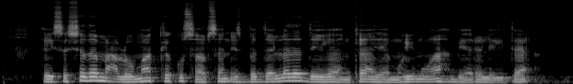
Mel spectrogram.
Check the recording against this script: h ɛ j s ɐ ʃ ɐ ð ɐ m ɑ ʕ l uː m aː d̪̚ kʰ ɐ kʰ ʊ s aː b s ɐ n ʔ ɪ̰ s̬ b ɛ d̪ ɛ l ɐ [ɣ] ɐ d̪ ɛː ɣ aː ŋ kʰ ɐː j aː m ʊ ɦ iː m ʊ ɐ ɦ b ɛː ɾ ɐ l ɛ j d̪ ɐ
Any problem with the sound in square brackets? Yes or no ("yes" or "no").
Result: yes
